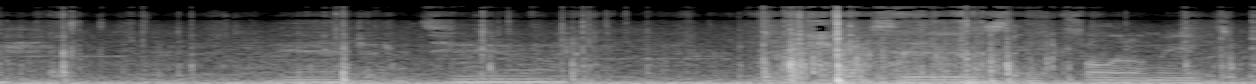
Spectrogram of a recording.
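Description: Background music with a voice, over a steady low hum, and a sharp plastic click about four seconds in as blister-packed diecast cars are handled on store pegs.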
